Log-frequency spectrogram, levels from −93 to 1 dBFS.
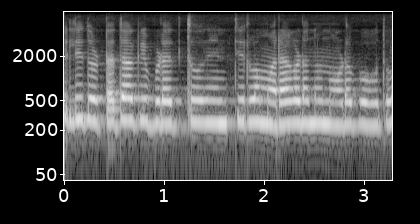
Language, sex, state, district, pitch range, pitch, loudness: Kannada, female, Karnataka, Belgaum, 245-260 Hz, 250 Hz, -16 LUFS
